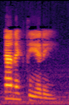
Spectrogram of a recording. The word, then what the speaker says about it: Chanichthyidae: The scientific name of an ice fish is Chanichithiidae. Chanichithiidae. Ooh, that's hard. – Chanichthyidae. – Chanichthyidae? – Chanichthyidae. – Chanichthyidae. Okay, how you say it is Chanichthyidae.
